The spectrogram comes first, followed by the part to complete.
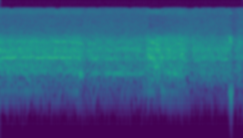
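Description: Toyota GR Yaris rally car's turbocharged three-cylinder engine running hard at speed, heard thinly through the in-car intercom with the low end cut away; its pitch shifts as the revs change.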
